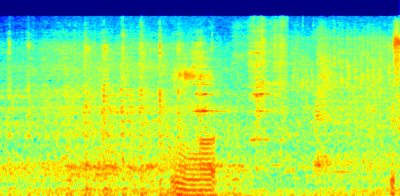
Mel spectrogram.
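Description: Steady background noise with a brief voice about two seconds in.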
